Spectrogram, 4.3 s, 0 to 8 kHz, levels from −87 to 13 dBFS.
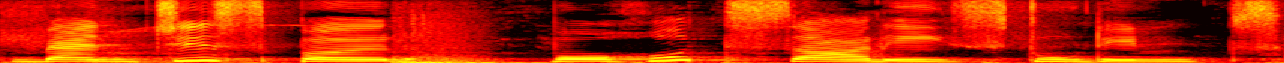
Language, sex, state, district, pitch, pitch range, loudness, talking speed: Hindi, male, Punjab, Fazilka, 235 Hz, 220-250 Hz, -15 LUFS, 85 wpm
